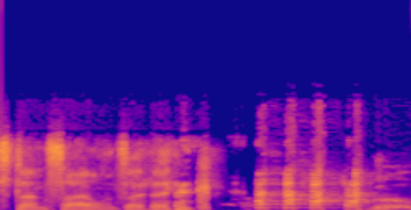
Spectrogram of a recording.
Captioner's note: laughter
